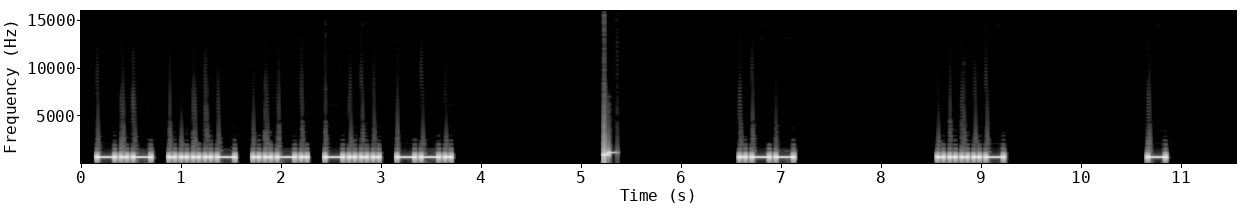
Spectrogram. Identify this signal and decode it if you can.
Morse code, heard as a keyed tone, about 20 wpm, spaced as for 11 wpm, 700 Hz. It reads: K4FBG W4T
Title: USA Call Signs - 8x Character Spacing - 20wpm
